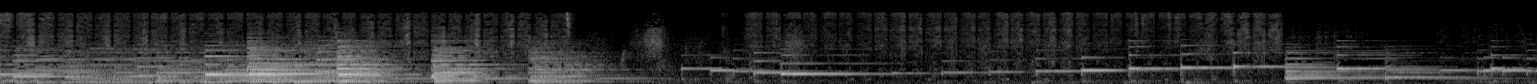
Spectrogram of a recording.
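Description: Hands rubbing over the hard surface of a lacquered panel, quick repeated scratchy strokes that pause briefly about halfway, over soft piano music.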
